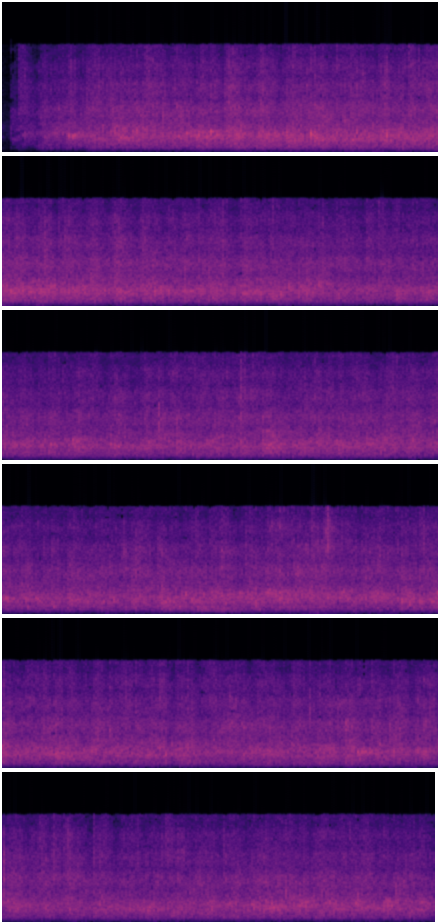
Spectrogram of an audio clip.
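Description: Audience applauding, breaking out suddenly and holding at a steady level.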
